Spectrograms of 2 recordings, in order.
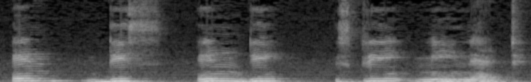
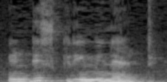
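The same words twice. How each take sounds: First: indiscriminate drawn out slowly in chunks; slow sounding out. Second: Said in the usual way. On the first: Shown as a demonstration. Teacher showing children how to chunk a word, slowly. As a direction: spell indiscriminate out slowly, syllable by syllable. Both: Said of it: "एक साथ पढ़ना है".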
